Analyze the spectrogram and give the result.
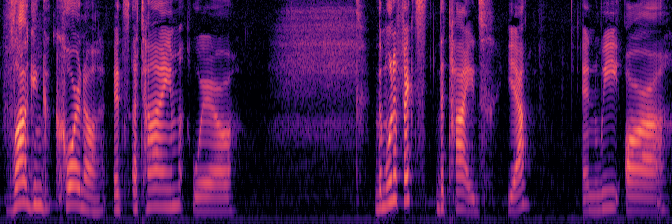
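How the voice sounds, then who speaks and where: A woman whose first language is Hebrew speaks in a casual spiritual vlog. She talks slowly, with a bright, clear tone. She often pauses, adds fillers and restarts while she searches for the right English word. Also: fairly low pitch. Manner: slow, searching for words, many fillers and restarts. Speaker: vlogger.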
